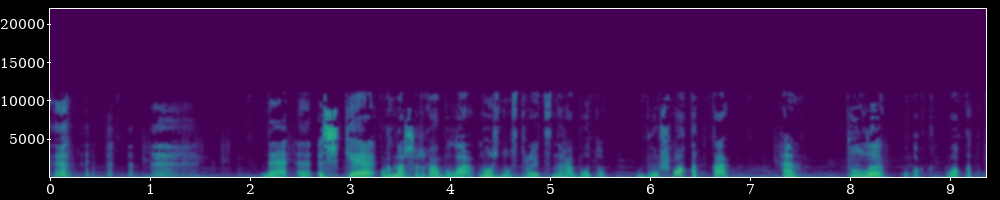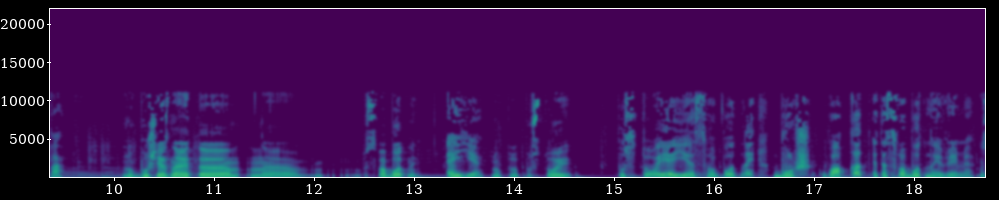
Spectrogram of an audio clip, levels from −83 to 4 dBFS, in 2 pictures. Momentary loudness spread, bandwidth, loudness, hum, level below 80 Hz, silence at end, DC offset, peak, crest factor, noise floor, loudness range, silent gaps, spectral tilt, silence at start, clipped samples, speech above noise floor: 17 LU; 11.5 kHz; -31 LUFS; none; -70 dBFS; 0 s; under 0.1%; -12 dBFS; 20 dB; -59 dBFS; 4 LU; none; -4 dB/octave; 0.05 s; under 0.1%; 28 dB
